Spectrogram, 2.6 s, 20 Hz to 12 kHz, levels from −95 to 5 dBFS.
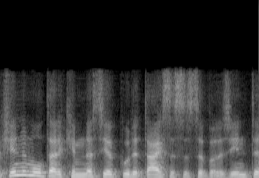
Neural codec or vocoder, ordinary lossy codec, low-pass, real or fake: codec, 16 kHz, 0.2 kbps, FocalCodec; MP3, 64 kbps; 7.2 kHz; fake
